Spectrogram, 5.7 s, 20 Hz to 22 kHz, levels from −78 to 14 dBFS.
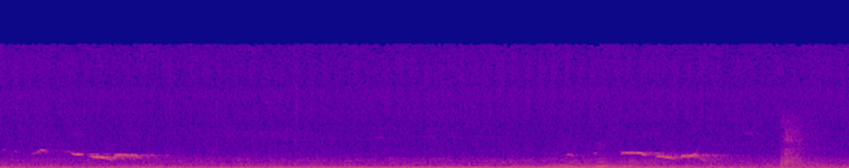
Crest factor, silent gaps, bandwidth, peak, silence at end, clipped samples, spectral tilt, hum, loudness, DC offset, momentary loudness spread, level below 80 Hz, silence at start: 14 dB; none; 16.5 kHz; -18 dBFS; 0 s; under 0.1%; -5 dB/octave; none; -33 LUFS; 0.4%; 5 LU; -34 dBFS; 0 s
